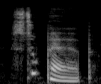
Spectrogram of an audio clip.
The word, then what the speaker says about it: superbe: "Ah, if I played you a trick, it would be superb," said Mademoiselle, pronouncing it the French way. "Superbe.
